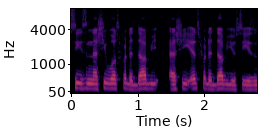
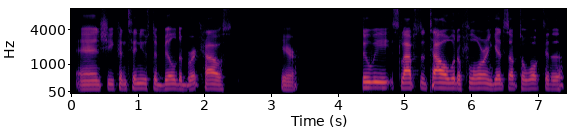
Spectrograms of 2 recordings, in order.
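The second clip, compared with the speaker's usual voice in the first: ordinary talk, nothing marked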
